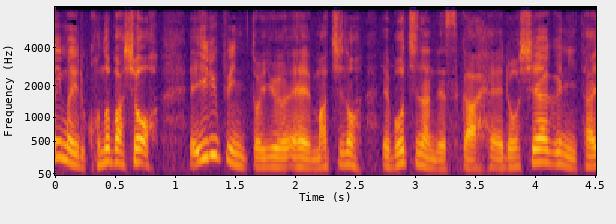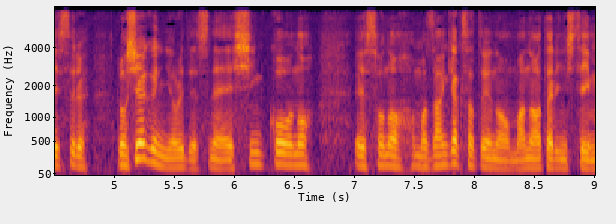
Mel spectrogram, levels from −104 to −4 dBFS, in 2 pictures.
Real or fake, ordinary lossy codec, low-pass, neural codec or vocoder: real; none; 7.2 kHz; none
